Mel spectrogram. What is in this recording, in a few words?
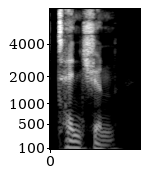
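"tension", English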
